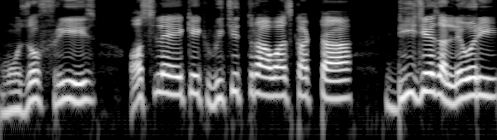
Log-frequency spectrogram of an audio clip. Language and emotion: Goan Konkani, surprised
